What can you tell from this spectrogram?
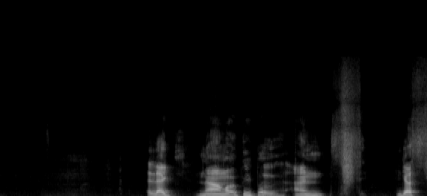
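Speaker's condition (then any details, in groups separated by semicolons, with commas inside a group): Cerebral palsy; since birth, wheelchair user for years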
